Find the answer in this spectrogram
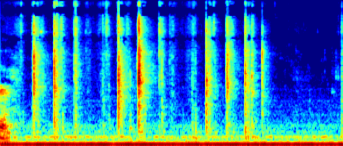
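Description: A tarot deck being shuffled by hand: a quick, irregular run of card slaps and clicks that stops about three seconds in, over a steady low hum.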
